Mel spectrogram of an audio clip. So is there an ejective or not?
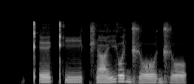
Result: yes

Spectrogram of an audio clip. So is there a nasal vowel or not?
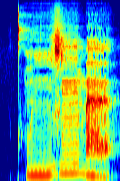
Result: yes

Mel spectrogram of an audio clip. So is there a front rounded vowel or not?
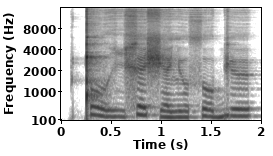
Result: yes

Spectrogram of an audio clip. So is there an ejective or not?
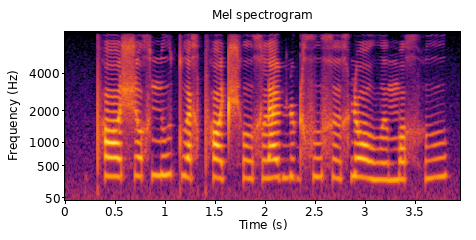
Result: no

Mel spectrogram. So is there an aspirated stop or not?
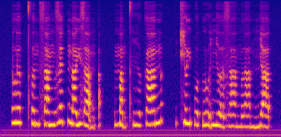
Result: yes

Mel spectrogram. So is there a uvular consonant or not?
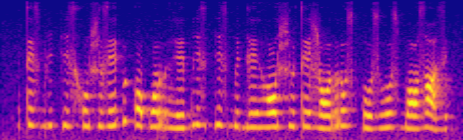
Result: no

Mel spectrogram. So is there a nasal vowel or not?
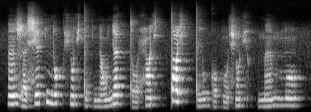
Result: yes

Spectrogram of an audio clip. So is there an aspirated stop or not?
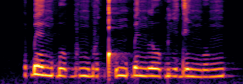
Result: no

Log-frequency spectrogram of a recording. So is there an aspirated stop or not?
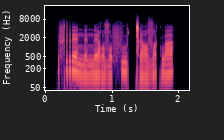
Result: no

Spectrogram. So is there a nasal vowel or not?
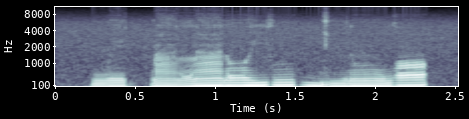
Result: yes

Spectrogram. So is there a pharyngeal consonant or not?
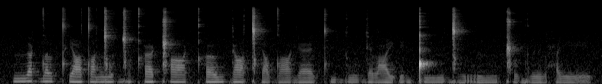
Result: yes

